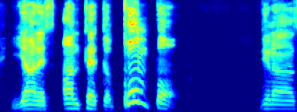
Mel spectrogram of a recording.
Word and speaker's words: Giannis Antetokounmpo: his his whole name right but I can pronounce it correctly Giannis antetokounmpo you know what I'm saying what is it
